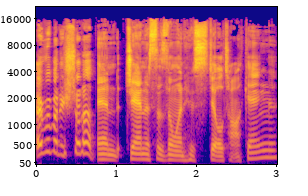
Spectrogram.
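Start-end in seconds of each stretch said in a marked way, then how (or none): 0.0-0.7 shrill, very high yell, pitched way up. Retelling how Kermit yells at the chattering group: imitating Kermit yelling.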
